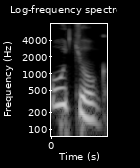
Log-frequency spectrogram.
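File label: "утюг", Komi, female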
